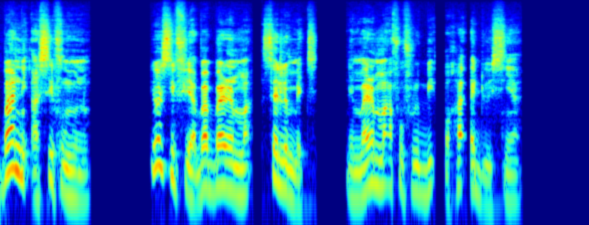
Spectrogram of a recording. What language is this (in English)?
Akan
